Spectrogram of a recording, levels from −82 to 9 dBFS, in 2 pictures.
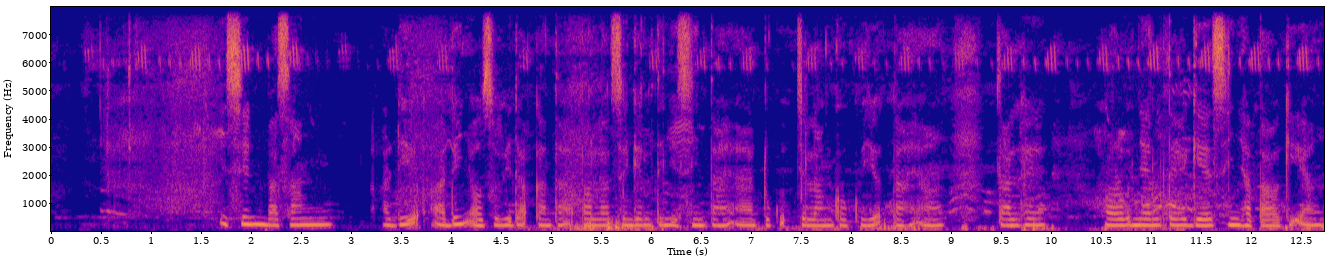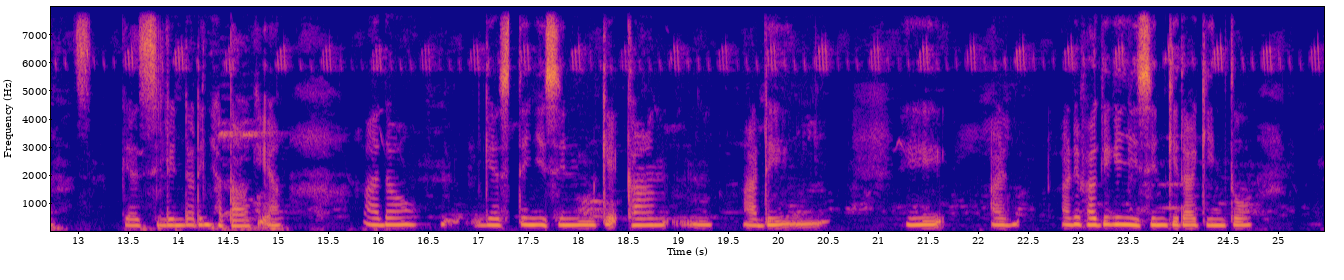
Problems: background sounds at intervals, background conversations at intervals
